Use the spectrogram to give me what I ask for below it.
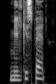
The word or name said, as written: mælkespand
